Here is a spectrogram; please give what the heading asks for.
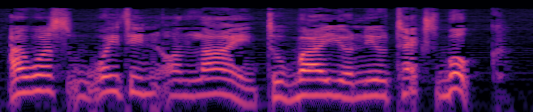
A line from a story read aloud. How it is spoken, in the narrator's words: the student replied nervously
